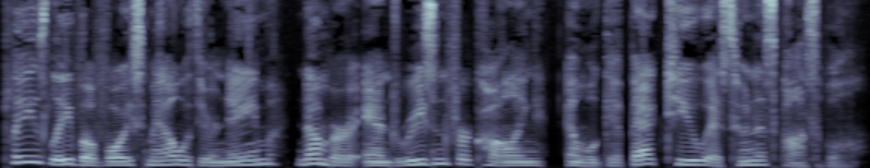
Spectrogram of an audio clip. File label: Voicemail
